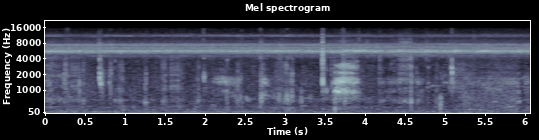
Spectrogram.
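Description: A woman slurps and chews food close by.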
